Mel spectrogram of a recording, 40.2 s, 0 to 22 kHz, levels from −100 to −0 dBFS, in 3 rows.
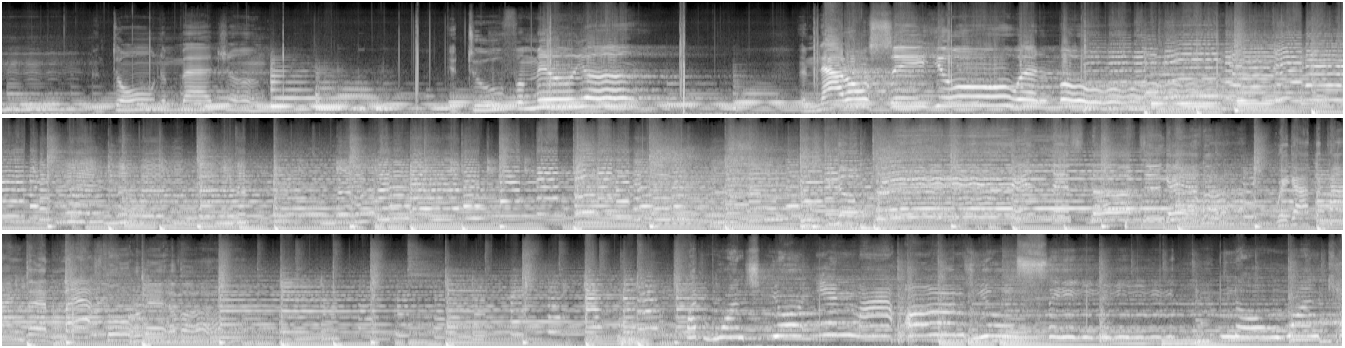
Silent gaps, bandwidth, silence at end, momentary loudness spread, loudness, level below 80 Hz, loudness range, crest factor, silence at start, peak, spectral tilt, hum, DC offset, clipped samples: none; over 20 kHz; 0 s; 9 LU; -10 LUFS; -24 dBFS; 6 LU; 10 dB; 0 s; 0 dBFS; -4.5 dB/octave; none; under 0.1%; 0.3%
